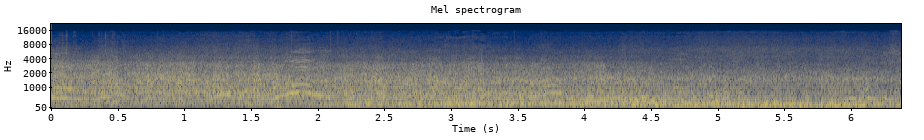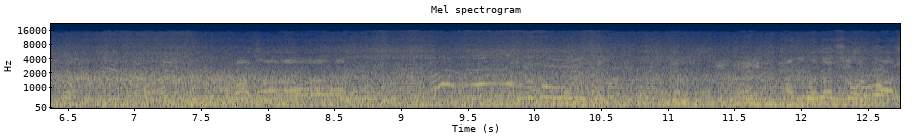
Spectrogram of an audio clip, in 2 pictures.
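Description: Jet engines roar steadily overhead.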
